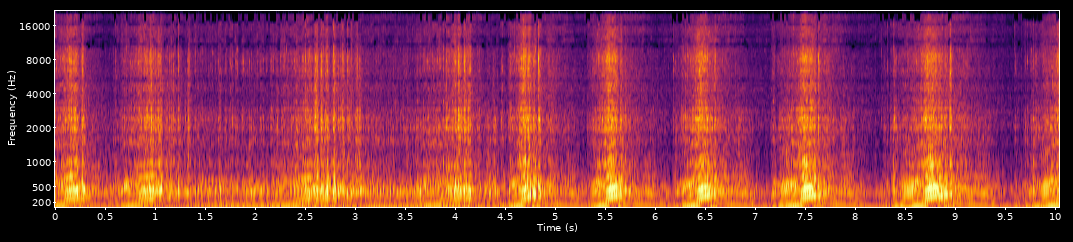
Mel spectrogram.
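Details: Brabham BT21 historic one-litre F3 race engine, first cold fire-up after rebuild (new crank, balanced conrods, new sump): fires and blipped repeatedly, revs rising and falling cleanly, no knocks or rattles; oil pressure good, normal start and run.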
